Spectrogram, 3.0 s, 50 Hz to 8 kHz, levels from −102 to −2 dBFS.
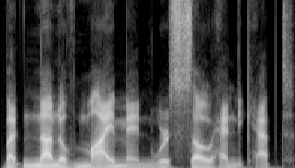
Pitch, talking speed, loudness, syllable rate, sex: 90 Hz, 160 wpm, -22 LUFS, 4.2 syllables/s, male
